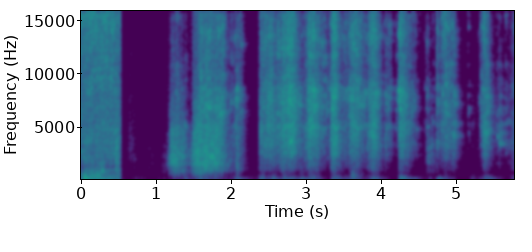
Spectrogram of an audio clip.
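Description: Small pieces clatter onto a cloth as hands sort them.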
